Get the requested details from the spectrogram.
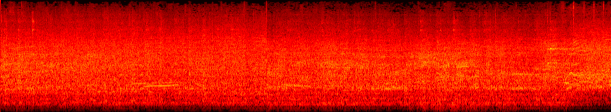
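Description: A large stadium crowd cheers and chants steadily in a wide open space.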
